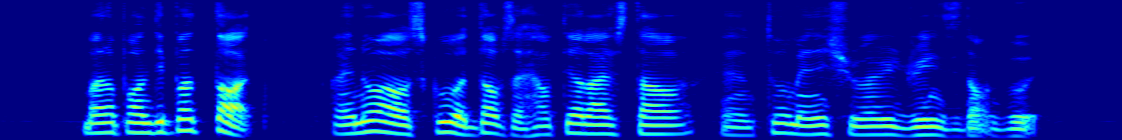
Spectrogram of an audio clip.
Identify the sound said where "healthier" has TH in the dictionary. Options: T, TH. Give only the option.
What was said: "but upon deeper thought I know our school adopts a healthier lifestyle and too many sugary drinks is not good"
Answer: T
